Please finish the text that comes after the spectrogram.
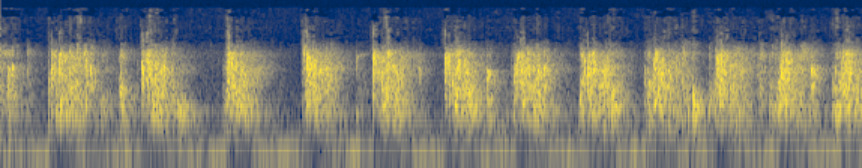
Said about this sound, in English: Uh, I want you to focus on clapping at a steady pace, not the usual kind of applause, but give me steady claps, about you know one every half a second, something like that.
